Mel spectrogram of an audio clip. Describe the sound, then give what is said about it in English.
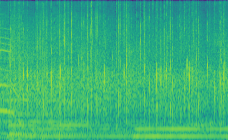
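A church audience at the Niwot campus applauds steadily on a Sunday morning, a dense crackle of many hands clapping at once, with a low sustained tone humming underneath throughout. “Hey, everybody clap.”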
